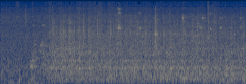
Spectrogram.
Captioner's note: machine vibrating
